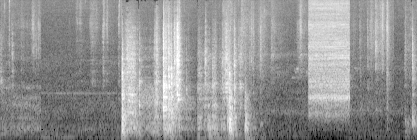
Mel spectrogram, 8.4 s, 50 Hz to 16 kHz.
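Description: Hard 3D-printed plastic prop parts handled, knocked and rubbed together on a wooden workbench as they are glued up, a flurry of knocks and scrapes, followed by a short steady hiss lasting under a second.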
